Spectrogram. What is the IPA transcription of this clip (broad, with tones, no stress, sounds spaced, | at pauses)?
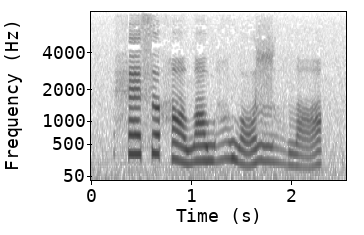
h æ˥ s ʌ˥ h ɑ˦˨ w ɑ˥ w ɑ̤˥ w ɔ˨˩˦ ɮ ɔ̤˦˨ ðˤ ɑ˨˩˦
